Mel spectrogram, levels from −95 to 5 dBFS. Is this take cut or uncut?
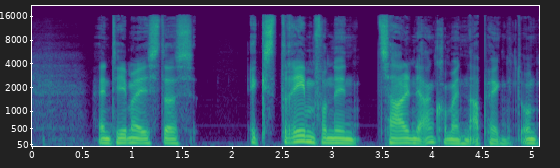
uncut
